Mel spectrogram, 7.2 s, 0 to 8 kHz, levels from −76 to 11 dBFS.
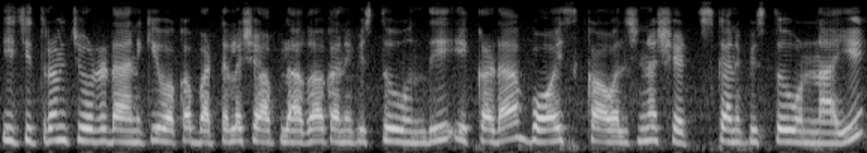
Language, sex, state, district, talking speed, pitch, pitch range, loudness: Telugu, female, Andhra Pradesh, Guntur, 115 wpm, 240 Hz, 230-255 Hz, -13 LUFS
